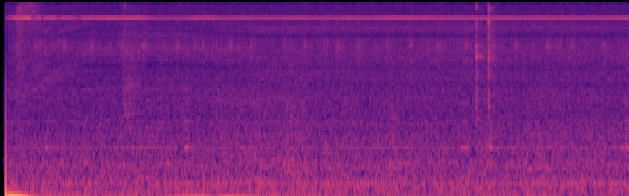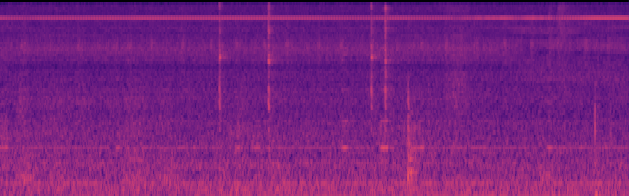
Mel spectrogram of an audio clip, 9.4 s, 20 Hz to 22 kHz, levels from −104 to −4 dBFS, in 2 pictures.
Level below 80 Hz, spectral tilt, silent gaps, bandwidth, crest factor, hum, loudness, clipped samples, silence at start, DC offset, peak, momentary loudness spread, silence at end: -54 dBFS; -3 dB/octave; none; over 20 kHz; 22 dB; none; -44 LUFS; under 0.1%; 0.05 s; under 0.1%; -20 dBFS; 3 LU; 0 s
